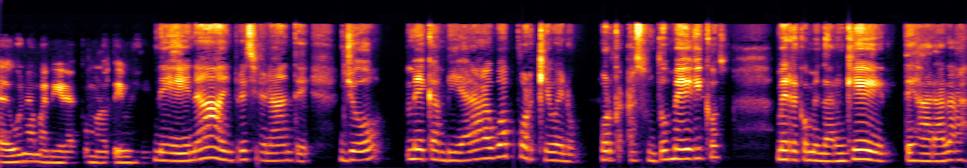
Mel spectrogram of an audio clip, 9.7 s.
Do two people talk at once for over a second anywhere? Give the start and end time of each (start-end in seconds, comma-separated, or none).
none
